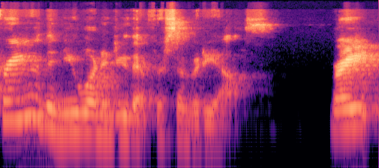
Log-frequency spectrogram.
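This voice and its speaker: Her voice sits fairly high for a woman, with an animated tone. Audible room echo surrounds the woman. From Japan. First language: Japanese. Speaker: author and parent. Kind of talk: interview.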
